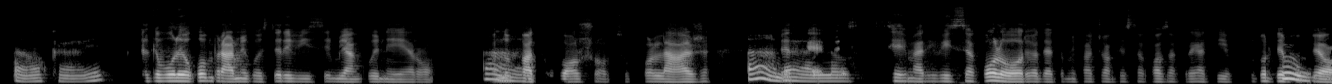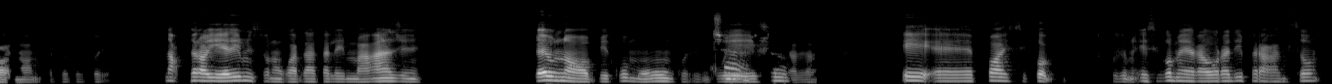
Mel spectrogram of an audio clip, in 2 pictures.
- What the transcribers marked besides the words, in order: tapping; static; other background noise; in English: "workshop"; distorted speech; other noise
- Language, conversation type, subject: Italian, unstructured, Come hai scoperto il tuo ristorante preferito?
- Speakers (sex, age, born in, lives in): female, 50-54, Italy, Italy; female, 55-59, Italy, Italy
